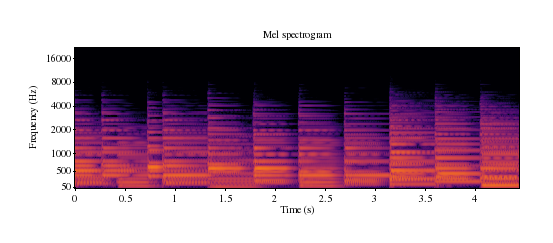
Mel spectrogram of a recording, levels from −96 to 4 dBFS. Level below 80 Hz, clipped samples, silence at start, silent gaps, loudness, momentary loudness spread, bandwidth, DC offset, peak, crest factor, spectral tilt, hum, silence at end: -56 dBFS; under 0.1%; 0 s; none; -33 LUFS; 4 LU; 6.6 kHz; under 0.1%; -18 dBFS; 14 dB; -9 dB/octave; none; 0 s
